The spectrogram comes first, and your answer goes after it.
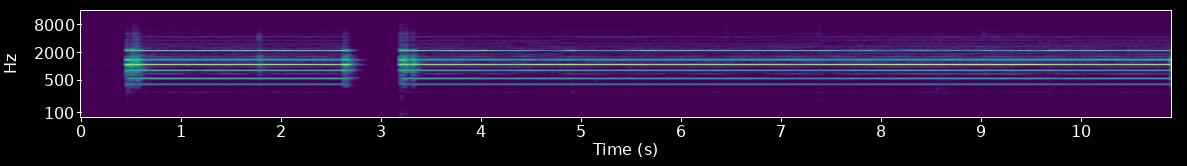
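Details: Jensen V21 Leslie upper horn driver, after diaphragm reset, through a Leslie dividing network and Leslie 122 amplifier, played from a 1963 Hammond B3 organ: clear sustained tones, steady with no rattle or buzz; driver sounds clean.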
